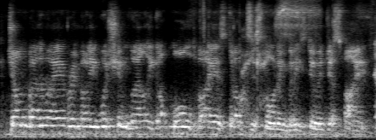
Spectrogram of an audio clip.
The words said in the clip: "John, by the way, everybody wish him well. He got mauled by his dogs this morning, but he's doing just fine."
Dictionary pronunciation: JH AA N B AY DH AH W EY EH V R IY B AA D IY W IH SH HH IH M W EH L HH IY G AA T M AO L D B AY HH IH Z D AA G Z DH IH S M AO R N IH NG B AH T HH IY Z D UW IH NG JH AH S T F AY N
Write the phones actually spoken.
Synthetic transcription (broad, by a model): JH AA N B AY DH AH W EY EH V R IY B AA D IY W IH SH HH IH M W EH L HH IY G AA T M AO L D B AY IH Z D AA G Z DH IH S M AO R N IH NG B AH T HH IY Z D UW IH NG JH AH S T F AY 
